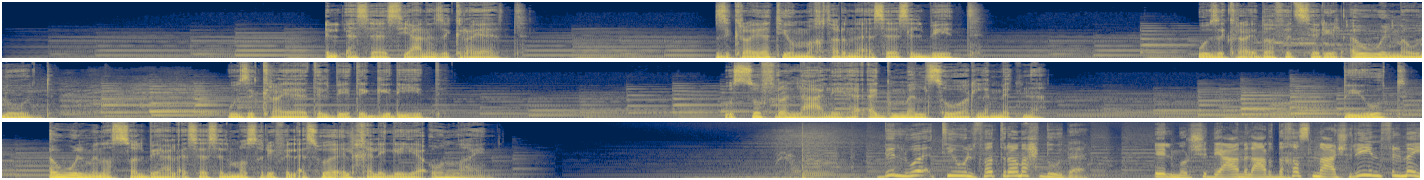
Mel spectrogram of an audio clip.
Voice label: Commercial

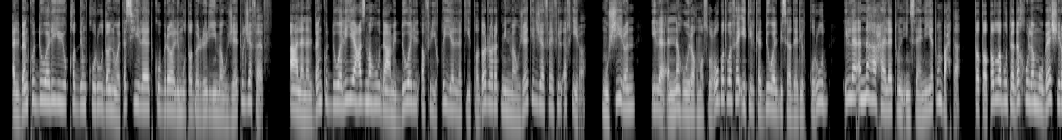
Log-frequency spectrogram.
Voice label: news

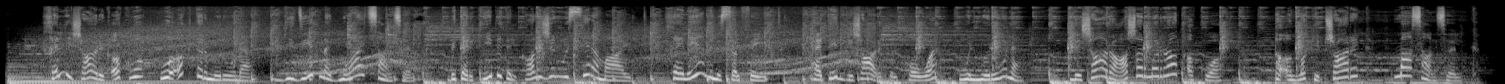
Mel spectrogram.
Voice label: TVC commercial, Arabic; Sunsilk

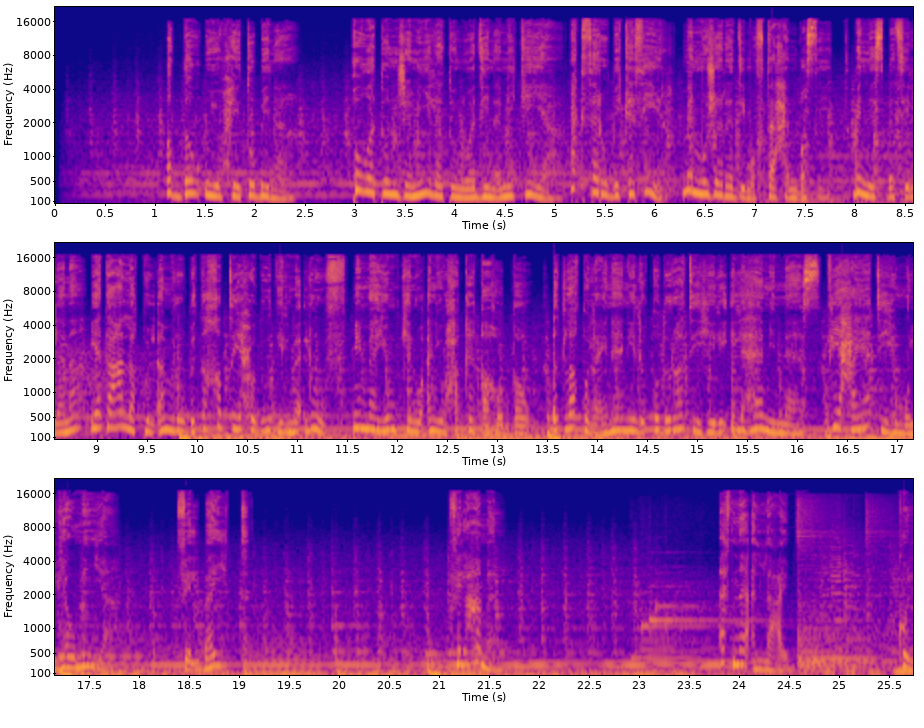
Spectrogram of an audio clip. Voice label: MSA Commercial; LedVance

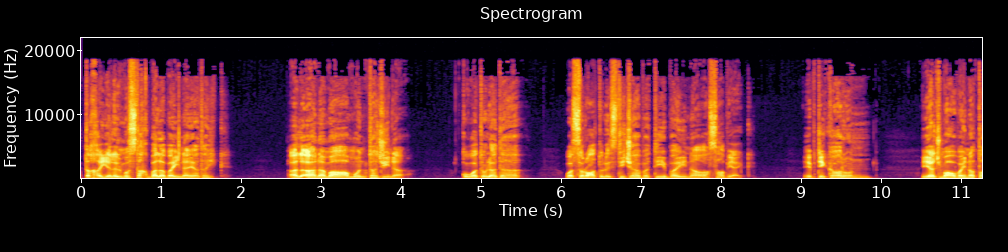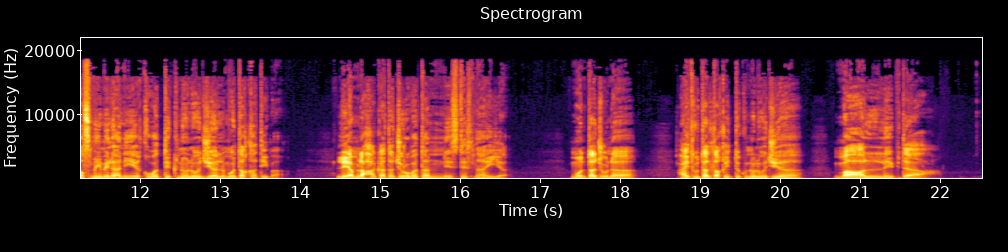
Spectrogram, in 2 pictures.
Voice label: Online ad

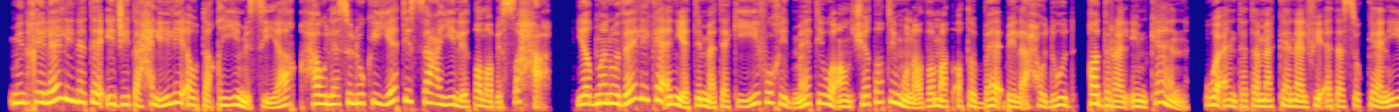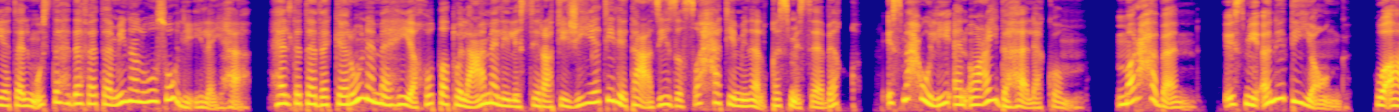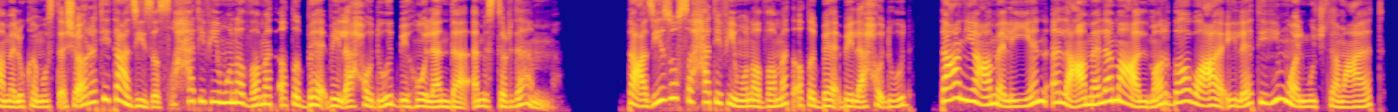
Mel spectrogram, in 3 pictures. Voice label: e-learning

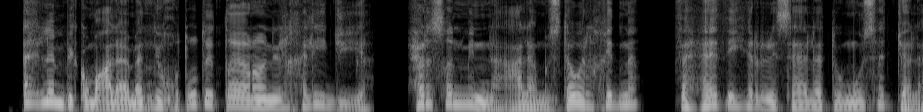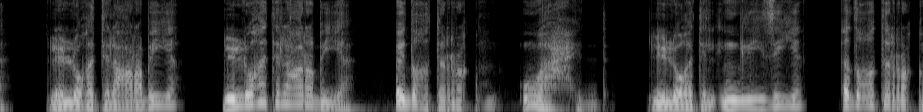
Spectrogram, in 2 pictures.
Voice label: Ivr, Arabic

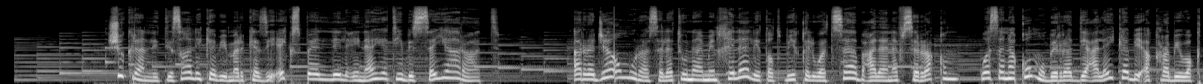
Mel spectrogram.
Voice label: IVR

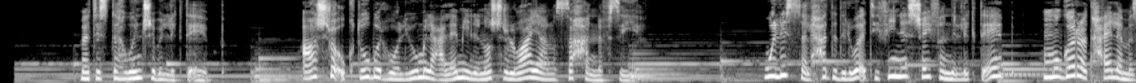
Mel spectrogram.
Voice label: Commercial

